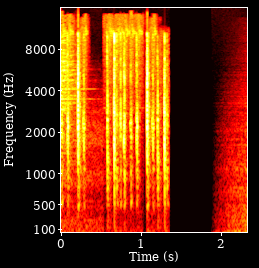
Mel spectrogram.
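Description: Keyboard-typing sound effect: a quick run of sharp key clicks that stops about one and a half seconds in, as on-screen text types itself out. A whoosh begins just at the end.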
